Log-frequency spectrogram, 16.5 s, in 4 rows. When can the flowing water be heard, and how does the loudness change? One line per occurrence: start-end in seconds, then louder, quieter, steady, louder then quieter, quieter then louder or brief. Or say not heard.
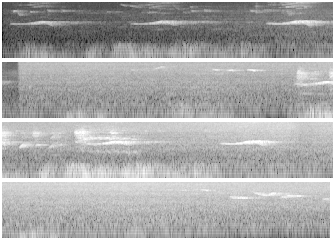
4.3-16.4 louder.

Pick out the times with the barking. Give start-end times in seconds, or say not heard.
7.8-9.7.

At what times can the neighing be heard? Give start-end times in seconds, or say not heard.
9.2-10.1.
